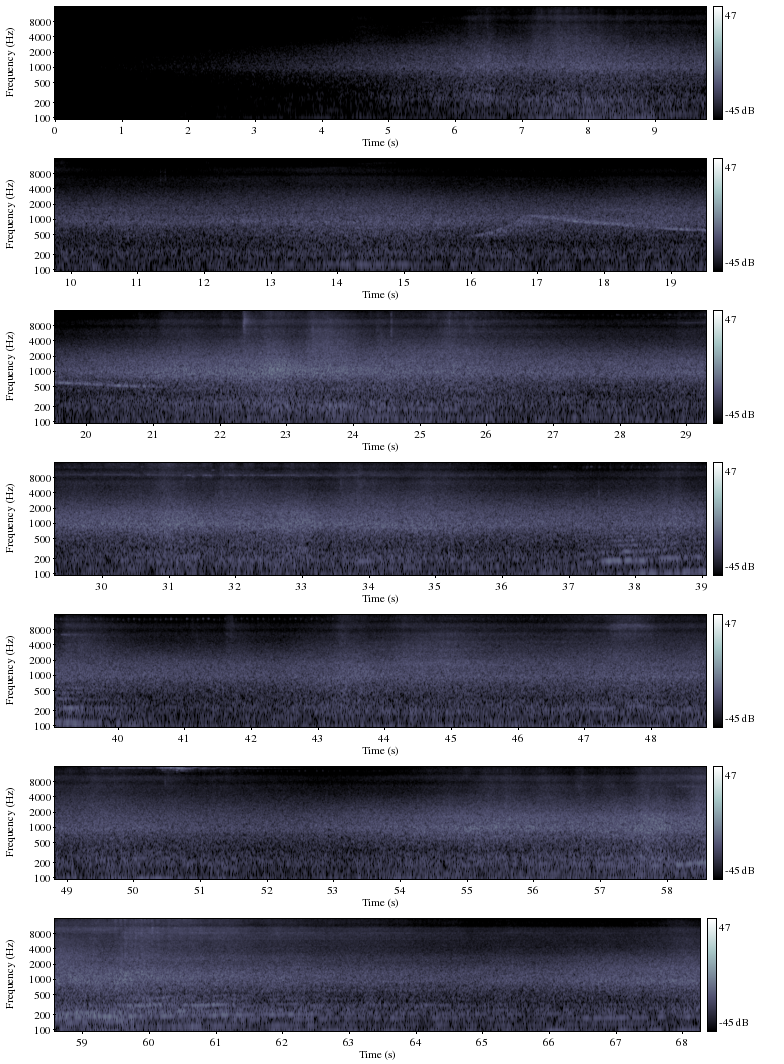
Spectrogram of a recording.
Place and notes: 대한민국 서울특별시 서초구 잠원동 반포지하차도 - Banpo Underground Roadway
Banpo Underground Roadway, Tunnel, Cars and Motorcycles passing by
반포지하차도, 자동차, 오토바이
